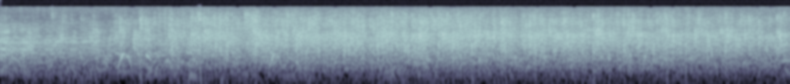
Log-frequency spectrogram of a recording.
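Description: Studio audience applauding, a dense steady clapping with some laughter mixed in at the start.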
